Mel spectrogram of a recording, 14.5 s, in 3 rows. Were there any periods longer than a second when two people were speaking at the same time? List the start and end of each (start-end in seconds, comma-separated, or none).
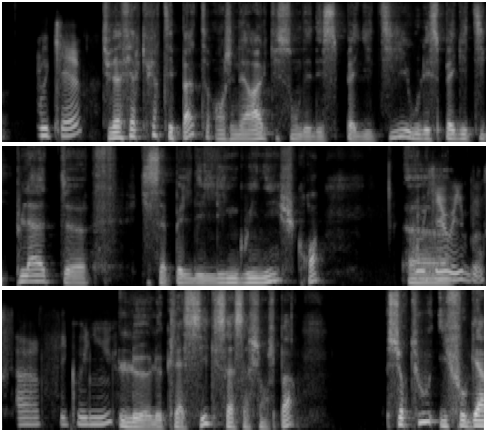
none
